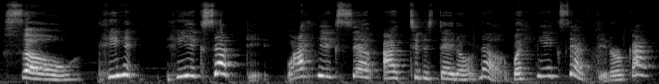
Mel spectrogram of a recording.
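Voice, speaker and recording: High-voiced woman telling a lively story. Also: slow. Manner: animated, colloquial, talks straight to viewers. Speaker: storytime vlogger. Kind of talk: casual storytelling to camera.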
